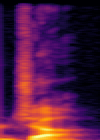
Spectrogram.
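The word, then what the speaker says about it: ज: just like with JA the letter Jah is also not aspirated so you use minimal force when you say it this is almost equivalent to the way we say the letter J in English j ja j ja the next letter is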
